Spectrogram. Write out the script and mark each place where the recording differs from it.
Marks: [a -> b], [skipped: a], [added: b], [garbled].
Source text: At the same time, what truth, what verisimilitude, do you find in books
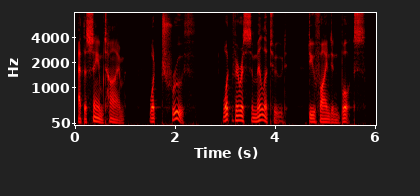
At the same time, what truth, what verisimilitude, do you find in books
